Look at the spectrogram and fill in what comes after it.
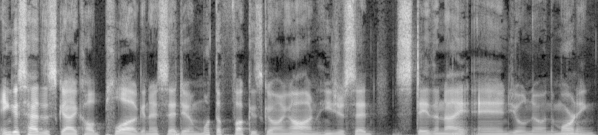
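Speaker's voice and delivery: ordinary delivery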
